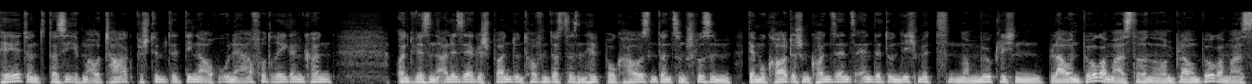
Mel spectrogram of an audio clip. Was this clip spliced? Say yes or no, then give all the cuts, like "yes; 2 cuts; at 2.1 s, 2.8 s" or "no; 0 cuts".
yes; 1 cut; at 7.4 s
